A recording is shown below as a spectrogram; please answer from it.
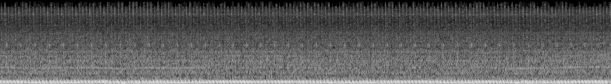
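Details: Mitsubishi Evo X idling rough: deep, loud idle hunts and stumbles with uneven beats, suggesting a lean idle misfire; cause suspected, not confirmed.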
